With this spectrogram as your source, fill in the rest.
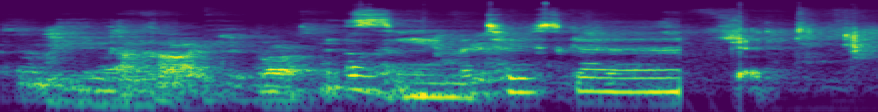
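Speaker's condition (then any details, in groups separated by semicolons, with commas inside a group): No condition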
